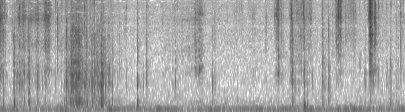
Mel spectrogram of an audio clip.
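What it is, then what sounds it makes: Dry bar soap being scraped. A metal blade scrapes along the scored end of a solid rectangular lilac bar of dry soap held in the palm, shedding small soap cubes. A dense burst of crunching and crackling early on thins into scattered bright, sharp crunches and snaps over a faint low hum.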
